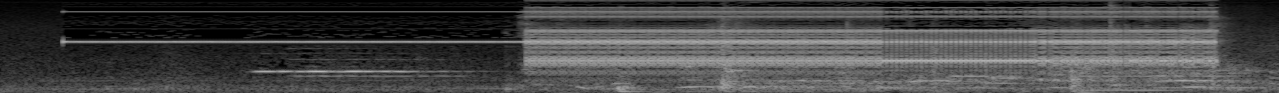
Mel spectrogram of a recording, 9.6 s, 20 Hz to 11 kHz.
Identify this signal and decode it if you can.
Cassette data (Kansas City type), 300 baud, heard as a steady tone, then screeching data, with the noise inside a lift.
